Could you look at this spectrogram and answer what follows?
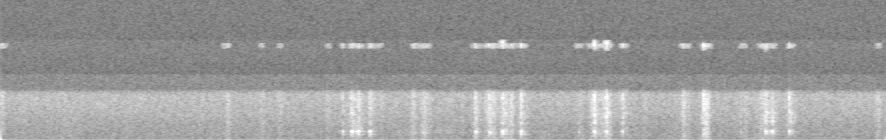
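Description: Light clicks of computer keys being pressed, in small bunches of one to three, beginning about two seconds in and stopping just before five seconds, over a steady low hum.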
